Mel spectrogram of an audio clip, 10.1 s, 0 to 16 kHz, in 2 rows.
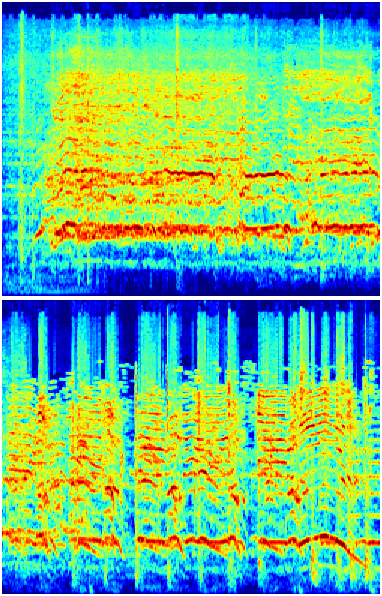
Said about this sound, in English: Ajax wint de beker en in de bus op weg naar de arena waar het team gehuldigd gaat worden zingen ze medespelers 1-0 toe.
